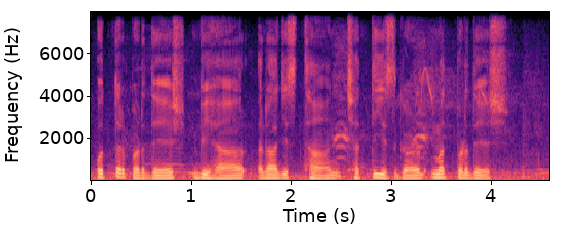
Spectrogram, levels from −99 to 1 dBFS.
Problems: none marked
